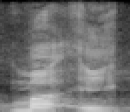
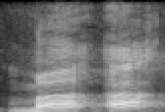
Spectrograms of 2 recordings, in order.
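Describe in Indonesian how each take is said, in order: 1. Kata itu diakhiri vokal i. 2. Kata itu diakhiri vokal a. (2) "pakai a"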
